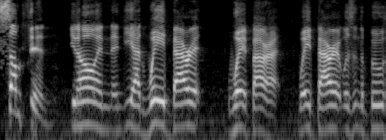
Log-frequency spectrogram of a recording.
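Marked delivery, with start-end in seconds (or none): 2.9-3.5 bad put-on British voice. Imitating a wrestling commentator saying his own name: bad Wade Barrett impression. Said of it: "me imitating Wade Barrett saying his own name".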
